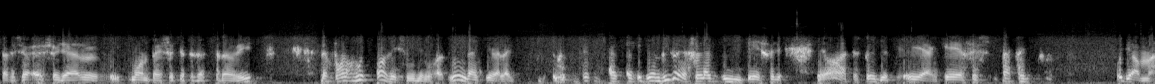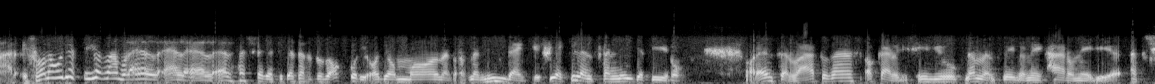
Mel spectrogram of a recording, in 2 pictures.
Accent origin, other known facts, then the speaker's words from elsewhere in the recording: Szeged, Csongrád-Csanád, Hungary; Az édesanyám, ugye szegediek vagyunk, ott lakunk a Dom-tér mellett, ez 5 perc gyalog.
